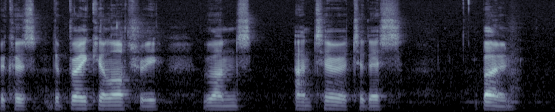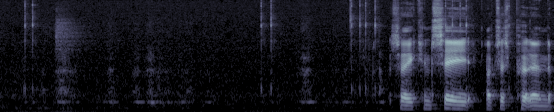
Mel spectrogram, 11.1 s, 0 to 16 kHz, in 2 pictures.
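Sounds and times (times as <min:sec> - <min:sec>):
faint mouse and keyboard clicks: 0:05.8 - 0:06.3, 0:08.2 - 0:08.4, 0:09.0 - 0:09.5.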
